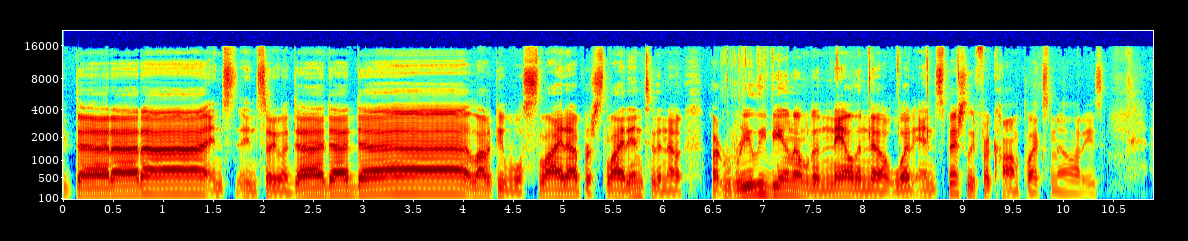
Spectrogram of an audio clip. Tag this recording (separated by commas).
Speech, Male singing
